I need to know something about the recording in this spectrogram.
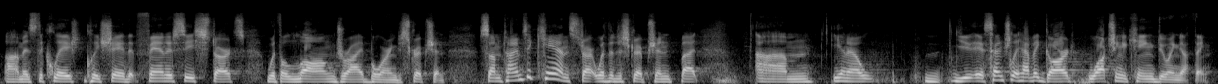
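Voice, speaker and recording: A man with a medium-pitched voice speaks as a podcast host. He talks casually, giving critique from a writer's point of view. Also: moderate pace.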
